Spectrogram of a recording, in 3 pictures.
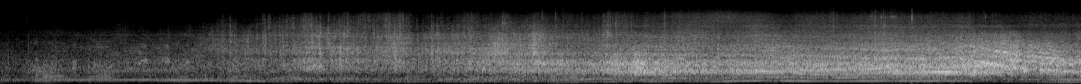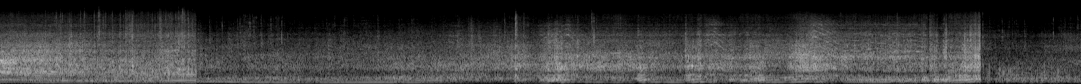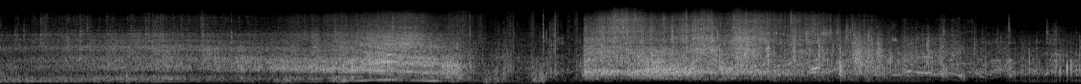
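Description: Rally car engines at high revs on gravel stages, pitch rising and falling with gear changes as cars approach and pass. The loudest pass comes about ten seconds in, its pitch dropping as the car goes by. The sound cuts abruptly to another car a few times, near 13, 21 and 27 seconds.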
